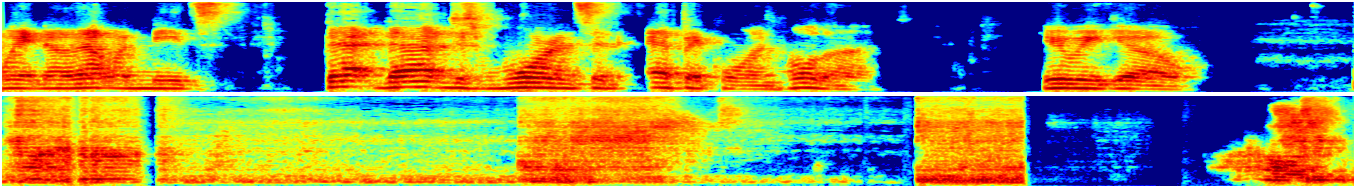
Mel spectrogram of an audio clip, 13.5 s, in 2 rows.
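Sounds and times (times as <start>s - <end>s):
speech: 0.0s - 4.4s, 5.2s - 6.0s, 6.8s - 7.4s, 13.1s - 13.5s
nuclear fart sound effect from soundboard: 6.8s - 8.5s, 9.2s - 10.6s, 11.3s - 12.0s, 12.8s - 13.5s.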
